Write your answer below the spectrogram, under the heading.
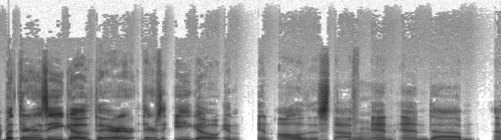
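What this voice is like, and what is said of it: Usual voice. Nothing is said of it.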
